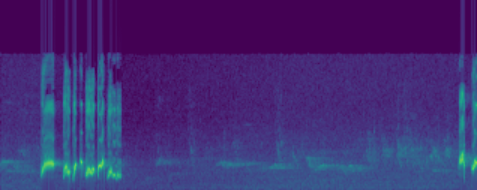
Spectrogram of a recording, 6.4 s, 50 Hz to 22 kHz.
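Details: Training song of the red-whiskered bulbul, forest-style with 8 to 10 notes, for young birds to copy: one lively burst of quick warbled whistles, a long quiet pause, then a new phrase starting.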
